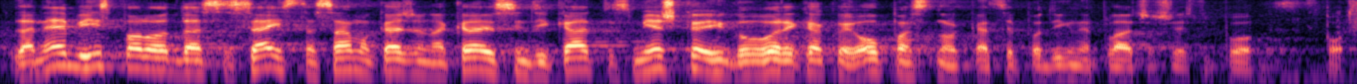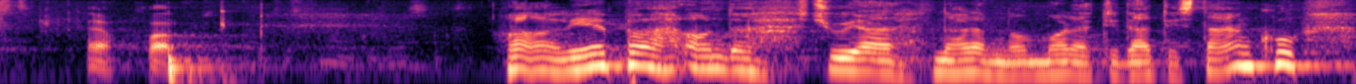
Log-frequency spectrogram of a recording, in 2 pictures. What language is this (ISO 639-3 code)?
hrv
